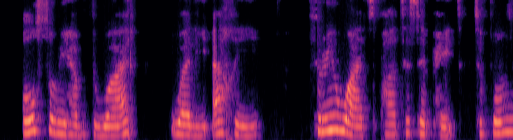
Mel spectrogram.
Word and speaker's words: ولأخي: The stress is on حركة الواو and حركة الهمزة. The first and third حركة.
